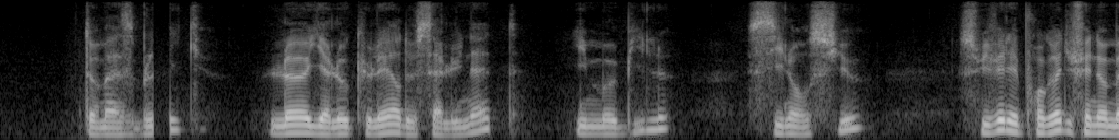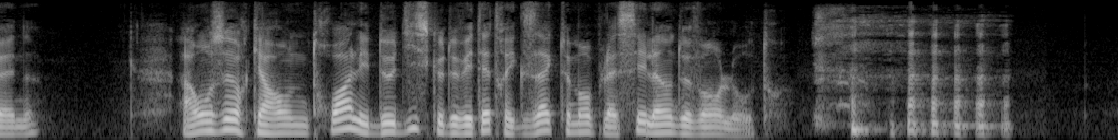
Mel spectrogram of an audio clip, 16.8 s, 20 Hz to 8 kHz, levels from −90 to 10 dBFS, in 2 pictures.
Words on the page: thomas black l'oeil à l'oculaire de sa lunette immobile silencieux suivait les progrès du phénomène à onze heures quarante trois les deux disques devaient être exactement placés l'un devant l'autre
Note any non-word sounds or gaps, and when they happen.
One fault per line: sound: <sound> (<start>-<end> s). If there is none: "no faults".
sound: dropout (1.1-1.3 s)
sound: laugh (14.5-16.0 s)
